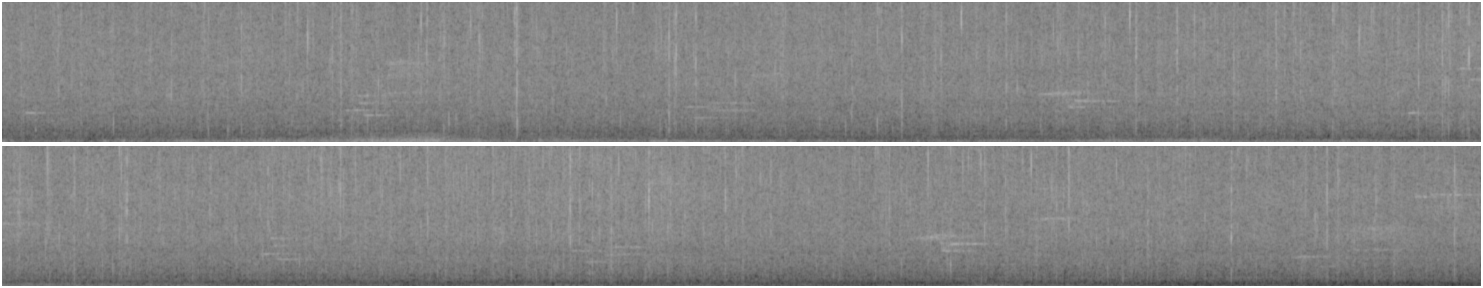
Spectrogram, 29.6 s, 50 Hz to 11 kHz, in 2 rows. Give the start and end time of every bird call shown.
[0.00, 0.90] Wood Thrush (Hylocichla mustelina)
[3.30, 4.50] Wood Thrush (Hylocichla mustelina)
[6.70, 8.00] Wood Thrush (Hylocichla mustelina)
[10.40, 11.40] Wood Thrush (Hylocichla mustelina)
[13.90, 15.30] Wood Thrush (Hylocichla mustelina)
[17.20, 18.20] Wood Thrush (Hylocichla mustelina)
[20.20, 21.50] Wood Thrush (Hylocichla mustelina)
[23.90, 25.60] Wood Thrush (Hylocichla mustelina)
[27.70, 29.50] Wood Thrush (Hylocichla mustelina)

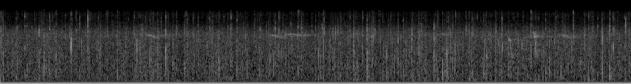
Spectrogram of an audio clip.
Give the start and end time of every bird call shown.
[1.41, 1.61] Warbling White-eye (Zosterops japonicus)
[2.71, 3.11] Warbling White-eye (Zosterops japonicus)
[5.01, 5.71] Omao (Myadestes obscurus)

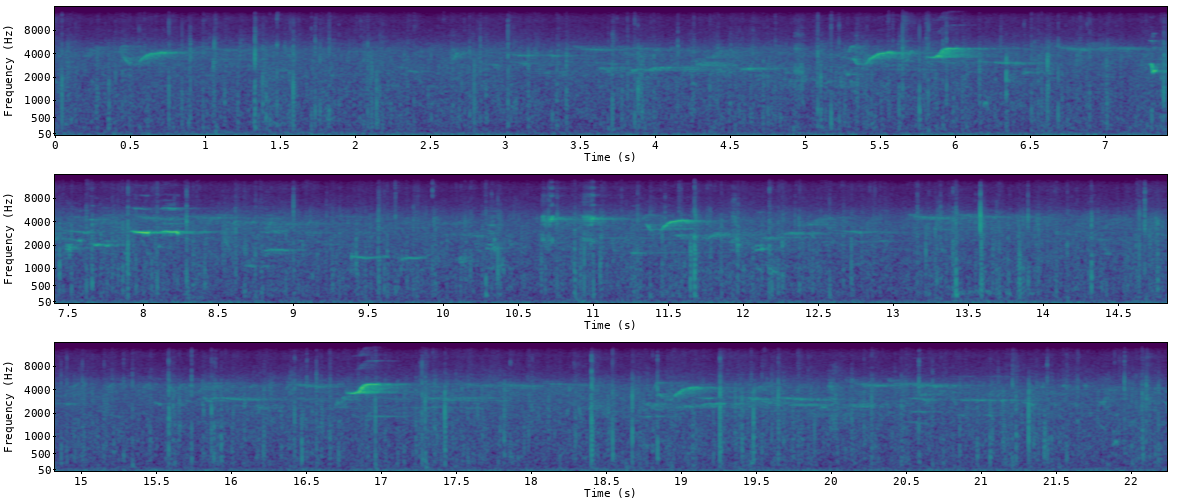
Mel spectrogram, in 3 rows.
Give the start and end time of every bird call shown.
[0.38, 0.88] Iiwi (Drepanis coccinea)
[2.98, 4.28] Apapane (Himatione sanguinea)
[5.28, 6.48] Iiwi (Drepanis coccinea)
[7.28, 8.98] Iiwi (Drepanis coccinea)
[9.38, 9.88] Iiwi (Drepanis coccinea)
[11.28, 11.78] Iiwi (Drepanis coccinea)
[14.88, 15.98] Hawaii Amakihi (Chlorodrepanis virens)
[16.68, 17.18] Iiwi (Drepanis coccinea)
[18.78, 19.38] Iiwi (Drepanis coccinea)
[19.38, 20.88] Apapane (Himatione sanguinea)
[20.48, 21.28] Iiwi (Drepanis coccinea)

